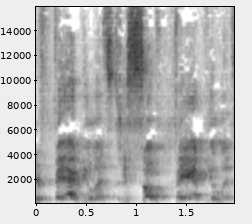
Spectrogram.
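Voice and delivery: high, loud, flamboyant Fabulous Freddy; a loud sing-song call of the Fabulous Freddy name. Pretend. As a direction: belt it out like a showy restaurant owner.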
